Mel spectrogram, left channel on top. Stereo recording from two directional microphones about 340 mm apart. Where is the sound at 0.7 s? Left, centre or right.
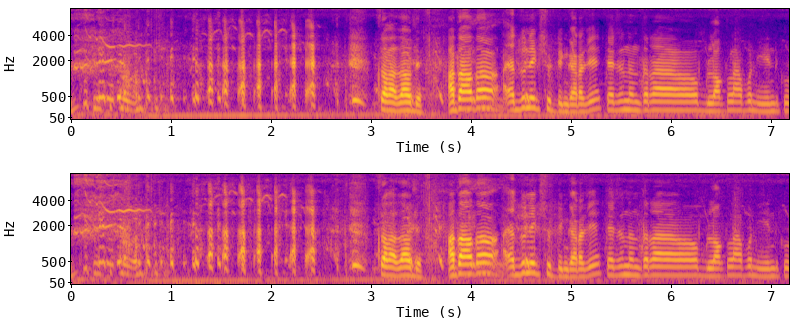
Right.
